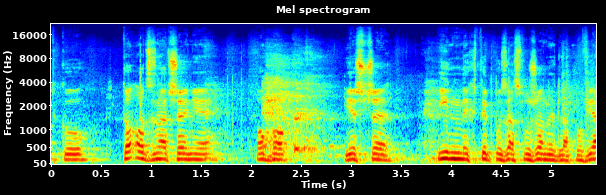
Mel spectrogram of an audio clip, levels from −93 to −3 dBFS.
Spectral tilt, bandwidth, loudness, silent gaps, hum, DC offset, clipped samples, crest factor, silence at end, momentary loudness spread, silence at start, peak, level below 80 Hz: -5 dB/octave; 16 kHz; -14 LUFS; none; none; under 0.1%; under 0.1%; 14 dB; 0 s; 11 LU; 0 s; -2 dBFS; -46 dBFS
